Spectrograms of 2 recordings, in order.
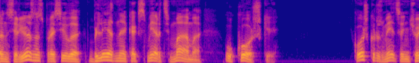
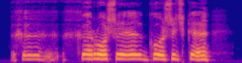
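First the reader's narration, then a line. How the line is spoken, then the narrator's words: Weak, faltering woman's voice. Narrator (Russian): пролепетала мама слабым голосом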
